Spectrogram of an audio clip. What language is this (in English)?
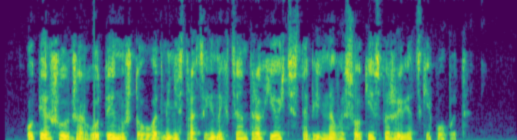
Belarusian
